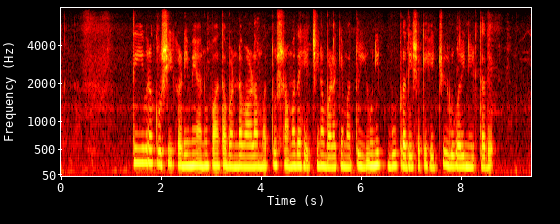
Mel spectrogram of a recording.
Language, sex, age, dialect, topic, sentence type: Kannada, female, 25-30, Mysore Kannada, agriculture, statement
